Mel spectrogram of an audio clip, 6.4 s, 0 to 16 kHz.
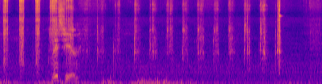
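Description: The muzzle piece of an IWI Tavor TS12 shotgun is unscrewed, giving a close run of short clicking, ratcheting ticks in an even rhythm, with a brief metallic scrape and a few spoken words early on.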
